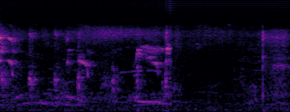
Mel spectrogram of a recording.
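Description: Domestic country chickens cluck in short irregular bursts, fairly near but soft, in a farmyard with a quiet outdoor background and no talk.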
